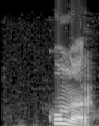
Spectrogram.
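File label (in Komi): "кунӧр", Komi-Zyrian, female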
